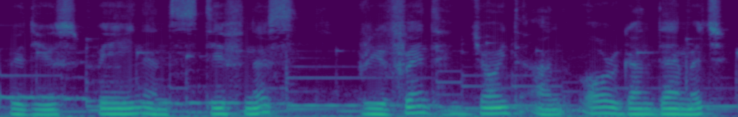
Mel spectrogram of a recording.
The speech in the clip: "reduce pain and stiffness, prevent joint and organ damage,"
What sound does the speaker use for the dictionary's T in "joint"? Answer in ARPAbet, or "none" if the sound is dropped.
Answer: T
